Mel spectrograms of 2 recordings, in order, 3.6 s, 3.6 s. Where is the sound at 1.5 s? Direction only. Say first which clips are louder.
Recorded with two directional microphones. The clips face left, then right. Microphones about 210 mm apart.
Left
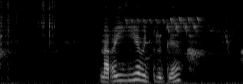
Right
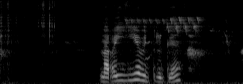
Even; 5° left (ahead or behind).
